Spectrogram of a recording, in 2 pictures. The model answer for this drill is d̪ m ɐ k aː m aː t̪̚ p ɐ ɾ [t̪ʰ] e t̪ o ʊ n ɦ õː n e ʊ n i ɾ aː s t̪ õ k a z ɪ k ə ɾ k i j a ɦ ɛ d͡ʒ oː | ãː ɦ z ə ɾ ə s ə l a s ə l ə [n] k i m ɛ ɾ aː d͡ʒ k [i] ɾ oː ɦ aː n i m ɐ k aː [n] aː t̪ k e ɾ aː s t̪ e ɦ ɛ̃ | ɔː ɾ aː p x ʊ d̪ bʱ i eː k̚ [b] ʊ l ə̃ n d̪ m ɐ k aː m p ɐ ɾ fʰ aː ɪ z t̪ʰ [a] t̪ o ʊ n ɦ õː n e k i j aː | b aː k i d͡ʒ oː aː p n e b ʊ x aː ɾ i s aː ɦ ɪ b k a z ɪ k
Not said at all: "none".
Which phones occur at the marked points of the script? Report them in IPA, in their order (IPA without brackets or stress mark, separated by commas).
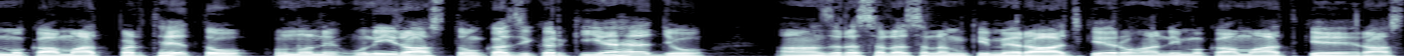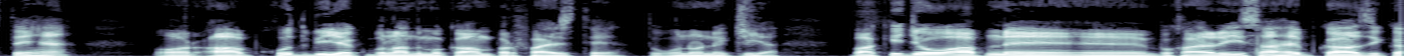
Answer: t̪ʰ, m, e, m, b, e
